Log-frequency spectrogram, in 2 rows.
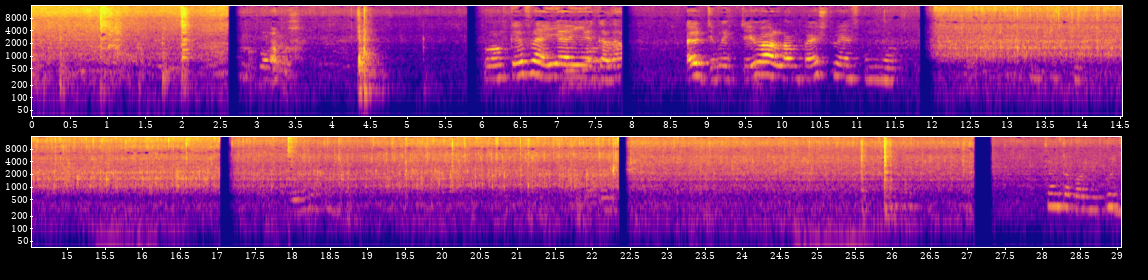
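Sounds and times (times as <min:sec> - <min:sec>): vegetables sizzling in oil: 0:00.0 - 0:02.6, 0:11.9 - 0:29.0
spatula scraping and stirring: 0:00.2 - 0:02.2.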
